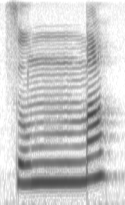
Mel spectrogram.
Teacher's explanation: میم مشدد پر ہمیشہ غنہ کرتے ہیں، غنہ کی مقدار 1 الف کے برابر ہے۔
